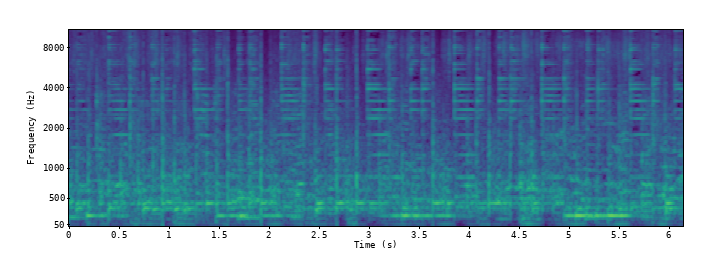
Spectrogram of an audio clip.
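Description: Vodou ceremony music: hand drums with a clanging metal bell beating a fast, even rhythm, and voices singing over it.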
